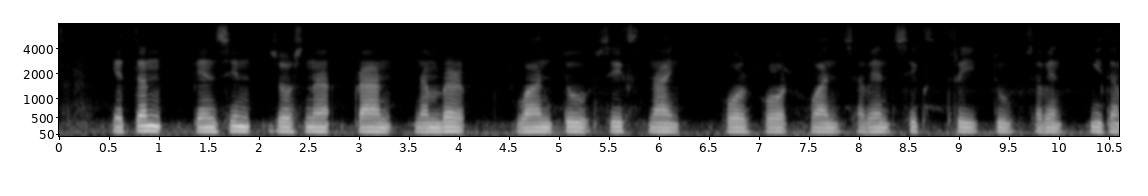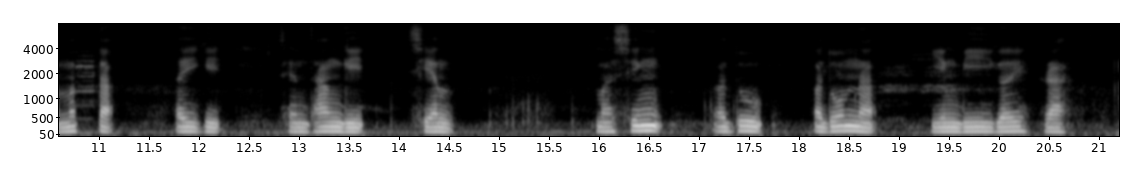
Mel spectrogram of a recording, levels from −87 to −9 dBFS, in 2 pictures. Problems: background sounds at intervals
